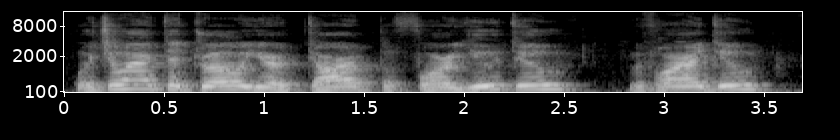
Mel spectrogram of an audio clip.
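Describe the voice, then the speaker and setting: A man voicing a gentle, considerate young male raccoon in a children's storybook. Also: on the high side, normal speed, close to an everyday voice.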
